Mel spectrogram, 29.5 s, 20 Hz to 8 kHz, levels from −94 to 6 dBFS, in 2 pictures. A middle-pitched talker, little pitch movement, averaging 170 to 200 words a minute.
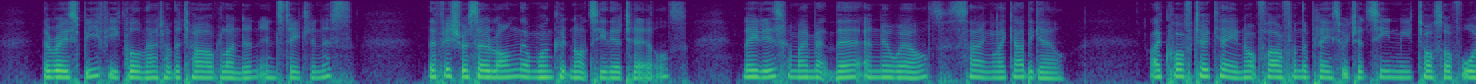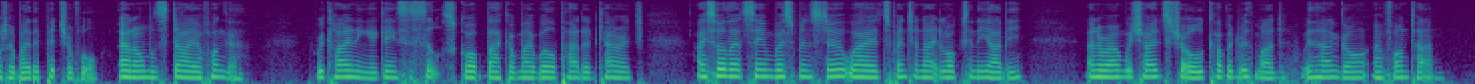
Yes: medium, 180 Hz; narrow, 1.8 semitones; average, 195 wpm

